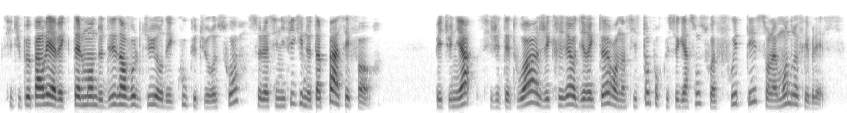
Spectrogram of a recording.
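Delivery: loud, forceful scolding; booming, severe tirade; indignant aunt. A narrator's reading. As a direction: demand stricter discipline. Aunt demanding harsher punishment.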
